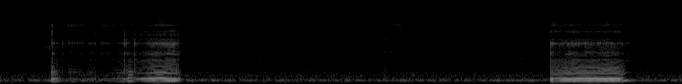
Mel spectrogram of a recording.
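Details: Bulldog sleeping soundly on a couch: two loud, rough, low rattling snores on the breath in, with quiet room noise between them; ordinary snoring.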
